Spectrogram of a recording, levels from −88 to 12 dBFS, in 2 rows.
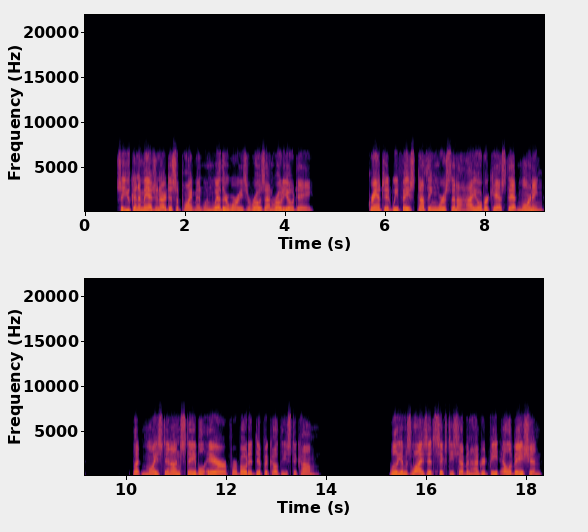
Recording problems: garbled, watery; slightly; nothing above 6.5 kHz

